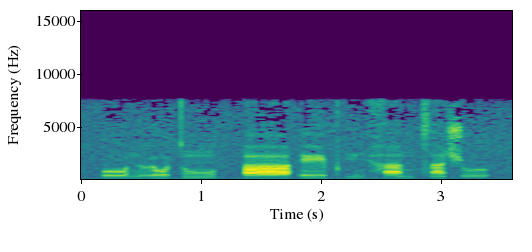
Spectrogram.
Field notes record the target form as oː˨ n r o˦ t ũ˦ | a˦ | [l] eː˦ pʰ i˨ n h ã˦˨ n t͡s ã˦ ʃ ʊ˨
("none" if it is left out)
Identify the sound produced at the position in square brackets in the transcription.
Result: ɾ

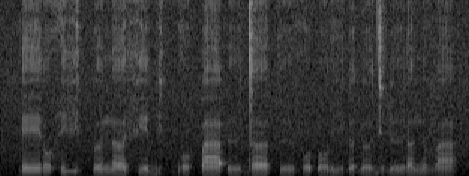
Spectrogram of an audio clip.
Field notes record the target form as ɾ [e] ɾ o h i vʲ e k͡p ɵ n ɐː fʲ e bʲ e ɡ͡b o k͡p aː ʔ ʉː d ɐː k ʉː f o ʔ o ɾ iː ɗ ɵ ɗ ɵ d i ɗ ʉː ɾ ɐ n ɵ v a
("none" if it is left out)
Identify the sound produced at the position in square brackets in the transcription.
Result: eː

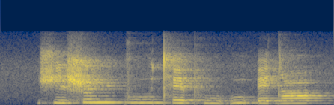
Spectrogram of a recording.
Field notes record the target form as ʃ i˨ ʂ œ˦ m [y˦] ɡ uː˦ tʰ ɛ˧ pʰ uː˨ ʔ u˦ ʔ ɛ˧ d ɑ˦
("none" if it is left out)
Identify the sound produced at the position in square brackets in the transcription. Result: y˦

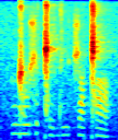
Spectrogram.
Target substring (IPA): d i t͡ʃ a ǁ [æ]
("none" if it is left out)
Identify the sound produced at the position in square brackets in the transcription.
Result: a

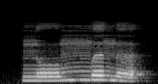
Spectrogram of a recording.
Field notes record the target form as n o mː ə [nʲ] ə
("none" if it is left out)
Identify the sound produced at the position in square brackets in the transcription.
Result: n̪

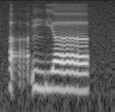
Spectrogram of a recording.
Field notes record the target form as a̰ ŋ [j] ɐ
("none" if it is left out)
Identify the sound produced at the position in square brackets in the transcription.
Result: j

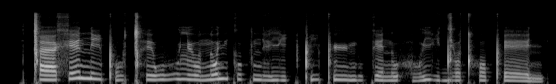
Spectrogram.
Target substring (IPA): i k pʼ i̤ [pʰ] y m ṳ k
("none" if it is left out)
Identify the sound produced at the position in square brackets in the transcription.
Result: pʼ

